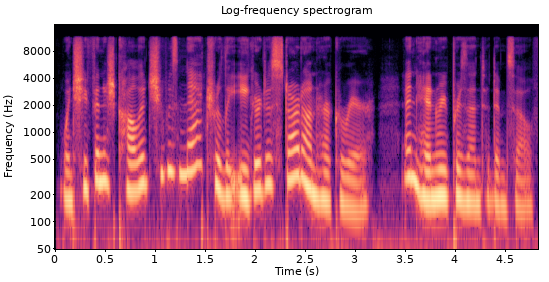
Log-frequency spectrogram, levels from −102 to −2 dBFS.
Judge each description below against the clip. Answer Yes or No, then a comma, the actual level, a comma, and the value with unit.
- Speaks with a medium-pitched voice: No, high, 225 Hz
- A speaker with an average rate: No, fast, 210 wpm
